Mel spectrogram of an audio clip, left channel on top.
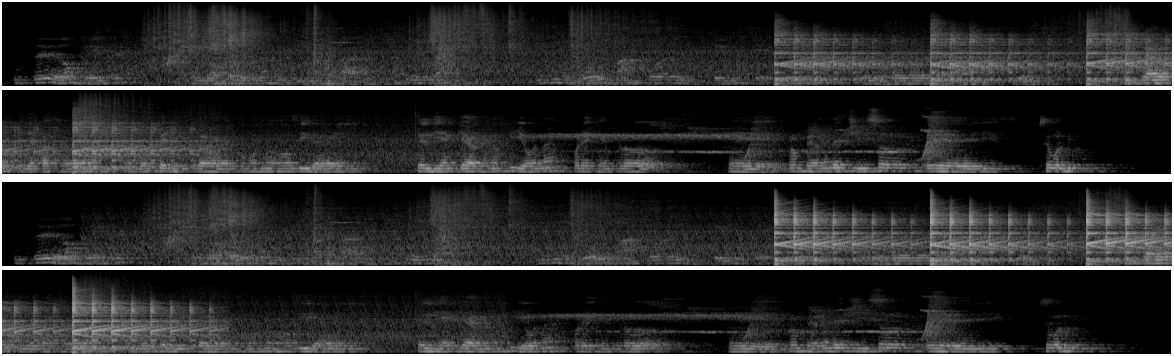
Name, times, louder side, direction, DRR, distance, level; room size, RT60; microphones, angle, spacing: voice 1, 0.0-1.3 1.8-4.5 5.3-10.5, equal, 30° left, -5 dB, 3.1 m, -44 dB
sound 1, 0.8-16.7, right 1 dB, 25° right, 2.3 m, -49 dB
Bird, 1.4-21.3, left 2 dB, 10° left, 0.9 m, -46 dB
sound 2, 7.7-14.0, right 8 dB, 75° right, 0.5 m, -29 dB
voice 2, 11.2-15.3 15.9-18.3 19.0-21.7 22.1-22.4, left 2 dB, 85° left, 2 dB, 0.8 m, -37 dB
10.5 x 7.6 x 3.3 m, 1.2 s
head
